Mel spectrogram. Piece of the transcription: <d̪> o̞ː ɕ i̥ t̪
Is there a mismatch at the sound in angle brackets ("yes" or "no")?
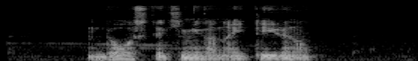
no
